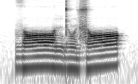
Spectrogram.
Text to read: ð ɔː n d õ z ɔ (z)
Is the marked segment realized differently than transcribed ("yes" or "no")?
yes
